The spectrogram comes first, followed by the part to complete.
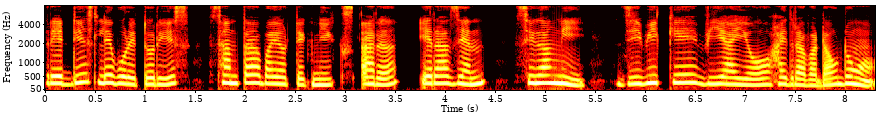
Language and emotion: Bodo, neutral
